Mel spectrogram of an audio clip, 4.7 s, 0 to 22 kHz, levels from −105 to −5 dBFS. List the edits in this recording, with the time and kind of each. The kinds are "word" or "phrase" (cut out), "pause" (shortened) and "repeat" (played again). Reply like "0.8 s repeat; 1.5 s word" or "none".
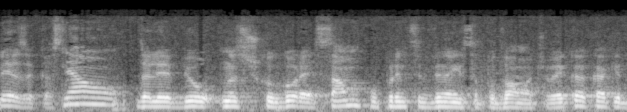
none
